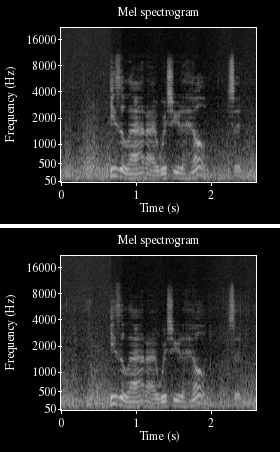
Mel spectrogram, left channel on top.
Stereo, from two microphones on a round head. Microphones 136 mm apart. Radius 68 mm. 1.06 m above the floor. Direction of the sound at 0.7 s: 30° left (ahead or behind).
